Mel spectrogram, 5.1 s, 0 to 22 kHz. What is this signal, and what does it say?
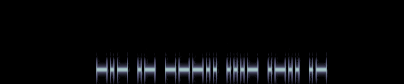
Morse code, heard as a keyed tone, about 28 wpm, 700 Hz. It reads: KA8VLA
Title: USA Call Signs - 6 Characters - 3x Character Spacing - 28wpm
